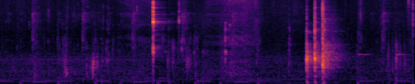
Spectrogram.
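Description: Soft background music under tableware sounds: a single sharp clink of a fork on a ceramic bowl about two seconds in, then a louder clatter of several strokes near the end as the bowl is set down on the counter.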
